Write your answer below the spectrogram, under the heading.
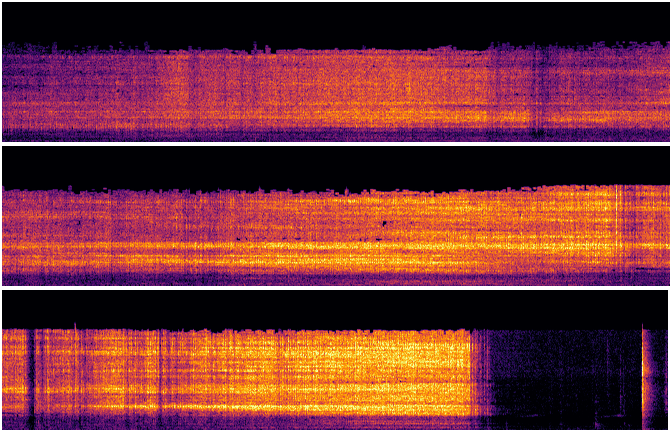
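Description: Motor and gear drive of a brass PFM three-truck Class B Shay model locomotive whirring as it runs along the track, growing louder as it comes closer, then stopping abruptly near the end, followed by a single sharp click. The locomotive still needs cleaning and lubricating.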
